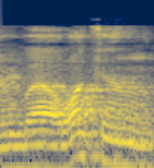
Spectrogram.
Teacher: مبارکن میں با کو 2 حرکات لمبا کریں گے، را کو جلدی پڑھیں گے لیکن پر پڑھنا ہے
